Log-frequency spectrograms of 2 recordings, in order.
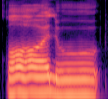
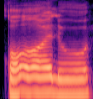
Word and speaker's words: قَالُوا: قَالُوا. Now this alif over here is silent because there's no fatha before it, so it doesn't do anything. قَالُوا. Make sure you read the qaf properly.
